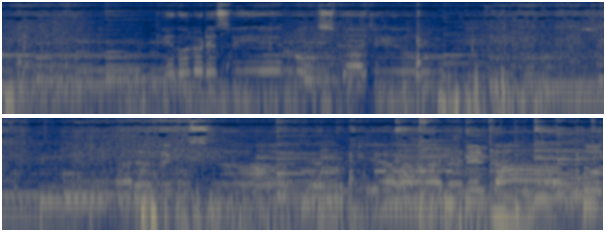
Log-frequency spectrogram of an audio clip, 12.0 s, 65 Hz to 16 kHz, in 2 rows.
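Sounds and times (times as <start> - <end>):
acoustic guitar chords: 0.0 - 12.0
wind rumble on microphone: 0.0 - 12.0
person singing: 7.2 - 12.0.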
